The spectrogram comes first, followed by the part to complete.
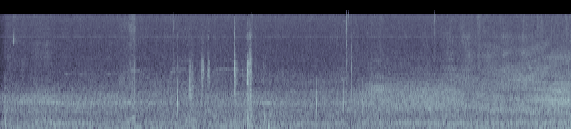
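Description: Steady outdoor background hum with a few faint clicks and knocks, but no animal voice.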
